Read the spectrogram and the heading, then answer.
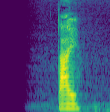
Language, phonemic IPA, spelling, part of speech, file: Assamese, /tɑi/, তাই, pronoun, As-তাই.ogg
- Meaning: she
